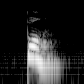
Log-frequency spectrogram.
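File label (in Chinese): "蹦", Mandarin Chinese; chinese flashcards; hsk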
